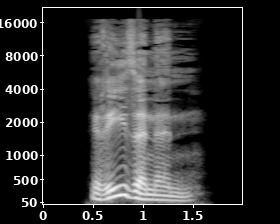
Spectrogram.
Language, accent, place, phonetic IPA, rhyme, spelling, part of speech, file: German, Germany, Berlin, [ˈʁiːzɪnən], -iːzɪnən, Riesinnen, noun, De-Riesinnen.ogg
- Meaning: plural of Riesin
